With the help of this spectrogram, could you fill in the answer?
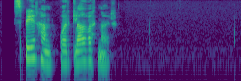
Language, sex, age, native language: Icelandic, female, 40-49, Icelandic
